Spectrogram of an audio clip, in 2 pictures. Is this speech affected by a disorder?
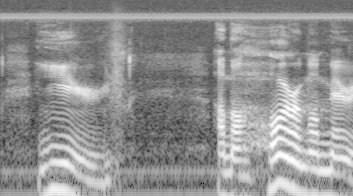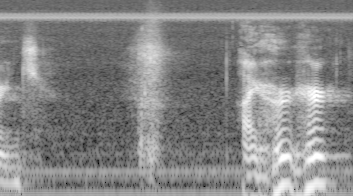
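Yes: severe speech impediment; from early childhood, could not talk at all as young child, first operation in North Dakota hospital; about age 84; white woman taught tongue movement, chewing food and speaking, impediment heard on radio.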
